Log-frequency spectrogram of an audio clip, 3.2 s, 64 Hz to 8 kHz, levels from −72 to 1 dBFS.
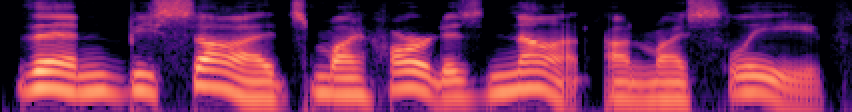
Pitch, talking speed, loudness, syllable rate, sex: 145 Hz, 170 wpm, -19 LUFS, 4.0 syllables/s, male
